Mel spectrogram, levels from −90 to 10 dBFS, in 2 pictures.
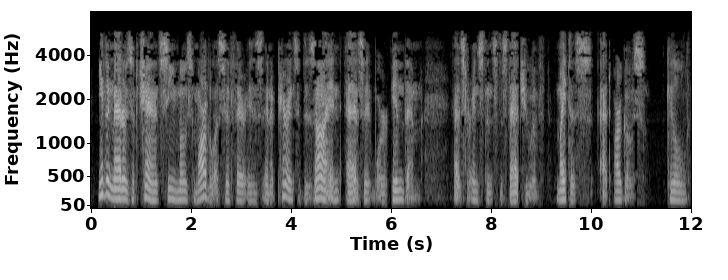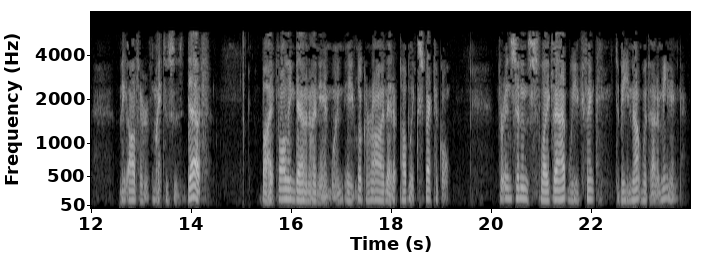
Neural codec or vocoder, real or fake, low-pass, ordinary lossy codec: vocoder, 22.05 kHz, 80 mel bands, HiFi-GAN; fake; 7.2 kHz; MP3, 24 kbps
